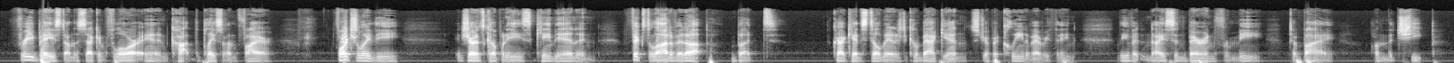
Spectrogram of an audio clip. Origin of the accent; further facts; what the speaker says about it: Nebraska, United States; now in Detroit, United States; I'm not a great candidate for this because I grew up in Nebraska. What do I know about urban life?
